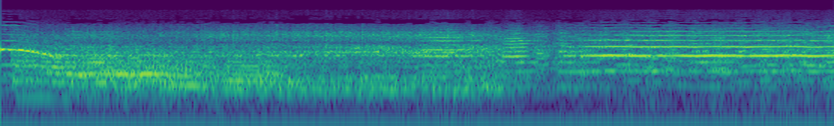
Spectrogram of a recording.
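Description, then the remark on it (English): A whale sneezes in one huge, sustained blast, a loud, horn-like, tonal roar that holds steady for several seconds with a brief dip near the end. The sneeze shoots a raft out like a cannonball. No one speaks. “I was right outside when that whale sneezed, and that raft shot out like a cannonball.”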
